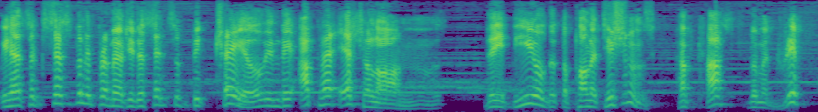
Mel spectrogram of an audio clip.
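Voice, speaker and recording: An actor playing a military conspirator in a video game, giving a clipped, formal briefing. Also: male voice, on the high side, big pitch swings, moderate pace, sharp tone, faint music behind, heavily acted.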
